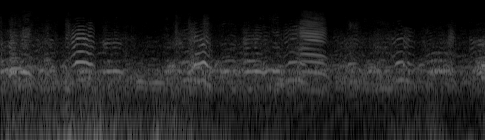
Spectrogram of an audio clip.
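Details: Flock of snow geese, Skagit Valley: many barking honks overlap, some sharply rising and falling, forming a steady clamor with a faint low rumble.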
